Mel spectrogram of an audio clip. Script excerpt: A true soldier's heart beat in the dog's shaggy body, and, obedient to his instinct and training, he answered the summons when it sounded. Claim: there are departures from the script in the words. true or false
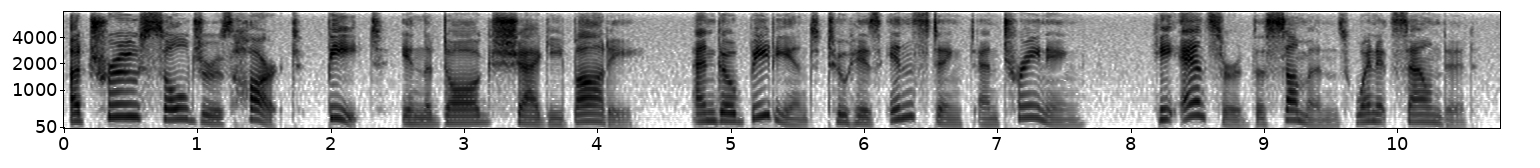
false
